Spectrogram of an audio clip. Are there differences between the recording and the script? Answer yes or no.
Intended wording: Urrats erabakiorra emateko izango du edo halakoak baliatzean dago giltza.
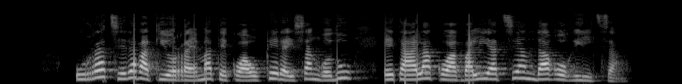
yes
